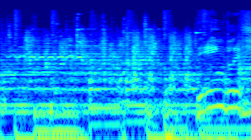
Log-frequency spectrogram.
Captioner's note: horses neighing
